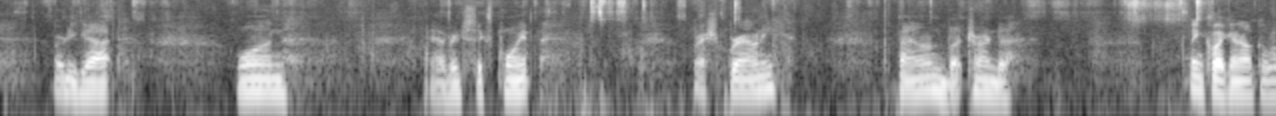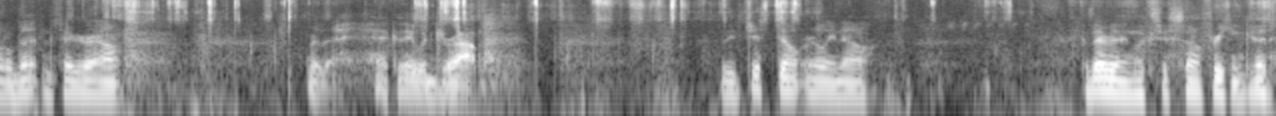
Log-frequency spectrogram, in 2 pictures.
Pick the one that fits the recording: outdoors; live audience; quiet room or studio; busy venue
outdoors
